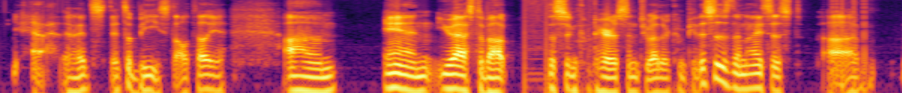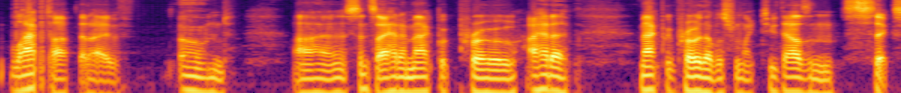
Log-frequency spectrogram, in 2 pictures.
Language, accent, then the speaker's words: English; New Mexico, United States; moved away; also born or lived in Albuquerque, New Mexico; I'm originally from New Mexico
